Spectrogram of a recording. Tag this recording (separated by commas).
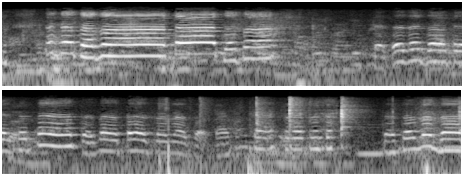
Child singing, Speech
